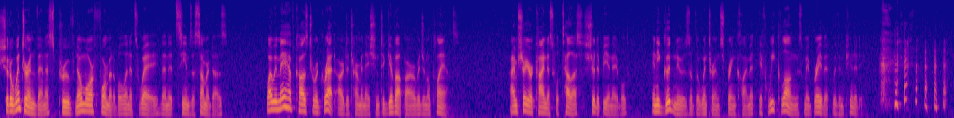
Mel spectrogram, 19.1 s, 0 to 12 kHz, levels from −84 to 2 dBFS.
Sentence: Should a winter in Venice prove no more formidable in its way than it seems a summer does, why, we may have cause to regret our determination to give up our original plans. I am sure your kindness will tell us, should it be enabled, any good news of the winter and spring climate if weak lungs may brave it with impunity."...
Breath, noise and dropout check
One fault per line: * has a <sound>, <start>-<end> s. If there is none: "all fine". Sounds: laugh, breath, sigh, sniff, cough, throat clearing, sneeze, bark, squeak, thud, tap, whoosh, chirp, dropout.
* has a laugh, 17.6-19.0 s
